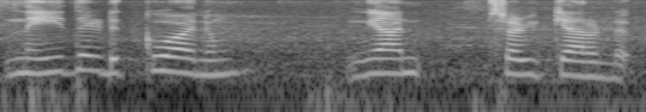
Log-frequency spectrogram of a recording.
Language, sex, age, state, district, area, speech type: Malayalam, female, 18-30, Kerala, Palakkad, rural, spontaneous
